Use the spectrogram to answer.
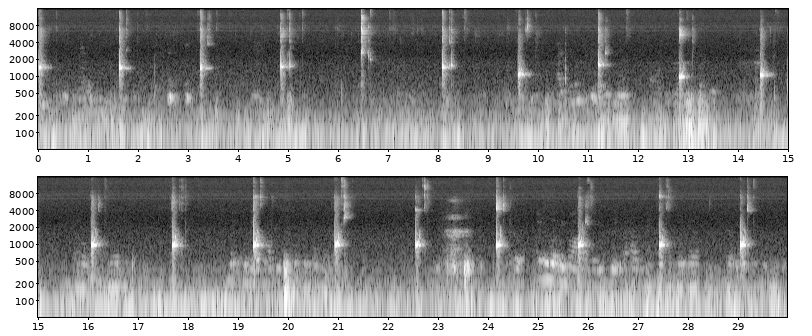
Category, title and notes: Sound effects > Natural elements and explosions
WATRDrip Bathtub Dripping Nicholas Judy TDC
A bathtub dripping.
